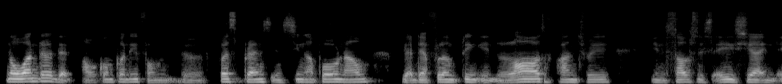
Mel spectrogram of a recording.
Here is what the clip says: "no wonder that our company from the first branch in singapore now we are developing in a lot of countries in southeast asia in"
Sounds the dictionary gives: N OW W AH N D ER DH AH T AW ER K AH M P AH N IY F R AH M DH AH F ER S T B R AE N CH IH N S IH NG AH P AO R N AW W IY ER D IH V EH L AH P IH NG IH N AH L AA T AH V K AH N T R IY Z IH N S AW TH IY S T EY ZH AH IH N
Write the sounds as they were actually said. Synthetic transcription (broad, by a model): N OW W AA N D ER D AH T AW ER K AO M P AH N IY F R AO M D AH F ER S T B R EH N S IH N S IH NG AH P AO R N AW W IY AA D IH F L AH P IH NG IH N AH L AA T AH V K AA N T R IY IH N S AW S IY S EY SH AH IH N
